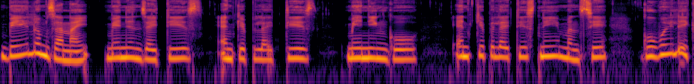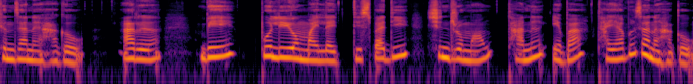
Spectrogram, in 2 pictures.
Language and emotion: Bodo, neutral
